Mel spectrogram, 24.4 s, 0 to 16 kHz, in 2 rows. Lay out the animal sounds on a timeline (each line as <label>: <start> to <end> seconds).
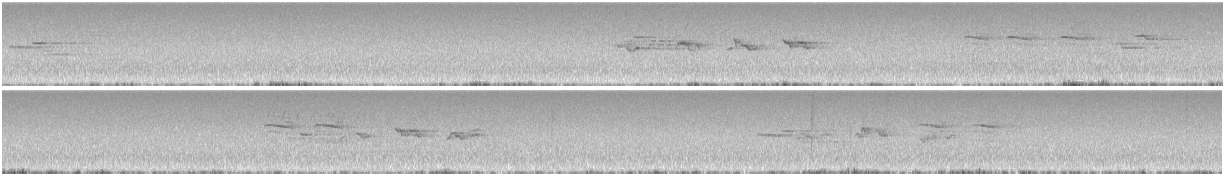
Wood Thrush (Hylocichla mustelina): 0.0 to 0.9 seconds
American Robin (Turdus migratorius): 5.9 to 8.4 seconds
Wood Thrush (Hylocichla mustelina): 6.1 to 6.8 seconds
Blue Jay (Cyanocitta cristata): 9.5 to 11.0 seconds
Wood Thrush (Hylocichla mustelina): 11.0 to 12.0 seconds
Blue Jay (Cyanocitta cristata): 14.6 to 15.8 seconds
American Robin (Turdus migratorius): 15.5 to 17.6 seconds
Wood Thrush (Hylocichla mustelina): 19.7 to 20.7 seconds
American Robin (Turdus migratorius): 20.5 to 22.0 seconds
Blue Jay (Cyanocitta cristata): 21.3 to 22.3 seconds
